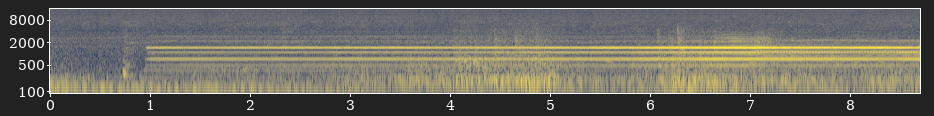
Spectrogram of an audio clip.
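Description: An electric guitar plays sustained notes.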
